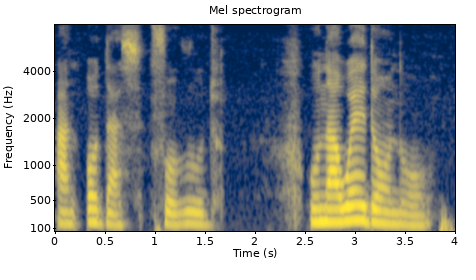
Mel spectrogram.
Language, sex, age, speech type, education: Nigerian Pidgin, female, 30-45, spontaneous, tertiary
